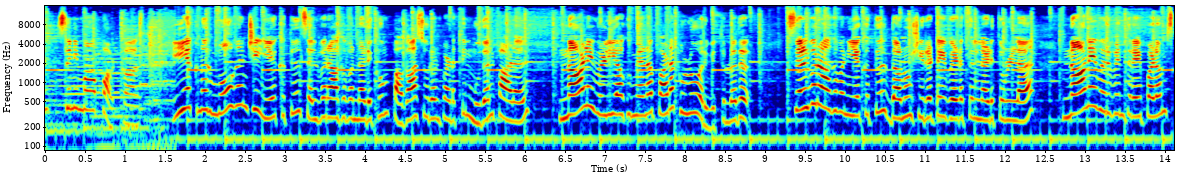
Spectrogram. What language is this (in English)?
Tamil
